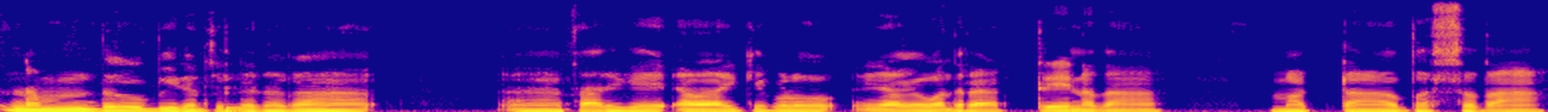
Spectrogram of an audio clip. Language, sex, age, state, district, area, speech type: Kannada, male, 18-30, Karnataka, Bidar, urban, spontaneous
